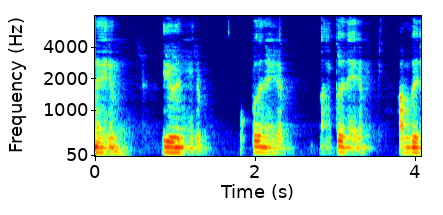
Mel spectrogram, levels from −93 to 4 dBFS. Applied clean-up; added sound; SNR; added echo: neural mask model DeepFilterNet 3.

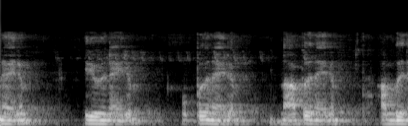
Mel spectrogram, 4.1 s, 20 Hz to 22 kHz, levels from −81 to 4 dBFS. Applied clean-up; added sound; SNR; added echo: neural separator model SepFormer DNS4.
